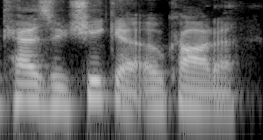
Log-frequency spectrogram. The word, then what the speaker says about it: Kazuchika Okada: By the way, supposedly Okada pronounces his name Kazuchika Okada, is how the man himself pronounces it.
